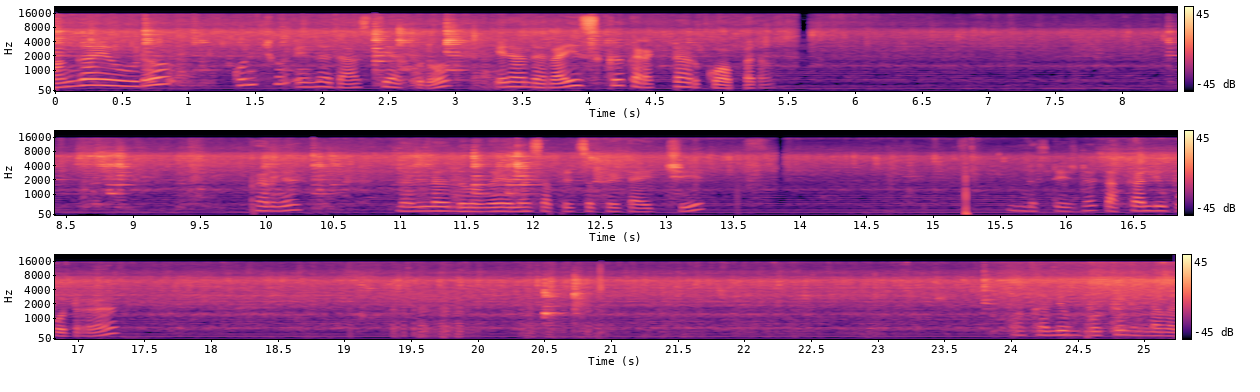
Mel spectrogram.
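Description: A metal spoon scrapes and stirs food in a metal pot.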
